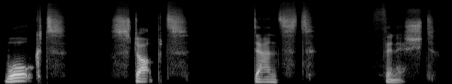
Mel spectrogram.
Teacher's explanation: The last sound of all of these words is unvoiced. CP and sh don't use the voice. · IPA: /t/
